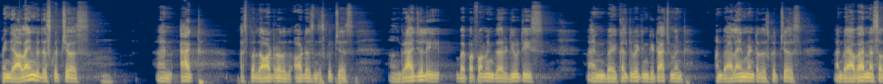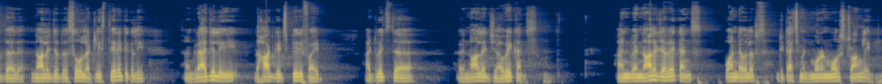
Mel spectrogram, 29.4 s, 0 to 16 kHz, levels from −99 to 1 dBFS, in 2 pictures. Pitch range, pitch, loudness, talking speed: 95-110 Hz, 100 Hz, -20 LUFS, 140 wpm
